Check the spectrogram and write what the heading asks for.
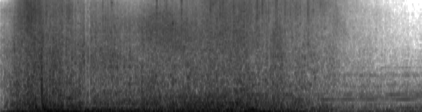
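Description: Cinematic explosion sound effect: a sudden, loud deep boom that rumbles for about three seconds, then fades out.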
